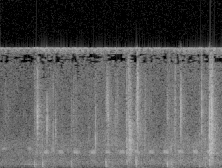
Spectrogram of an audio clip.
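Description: Hard-soled footsteps climbing stone steps, a sharp step about three times a second. Behind them, from about a second in, a rapid, even, pulsing night-time trill like frogs croaking.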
